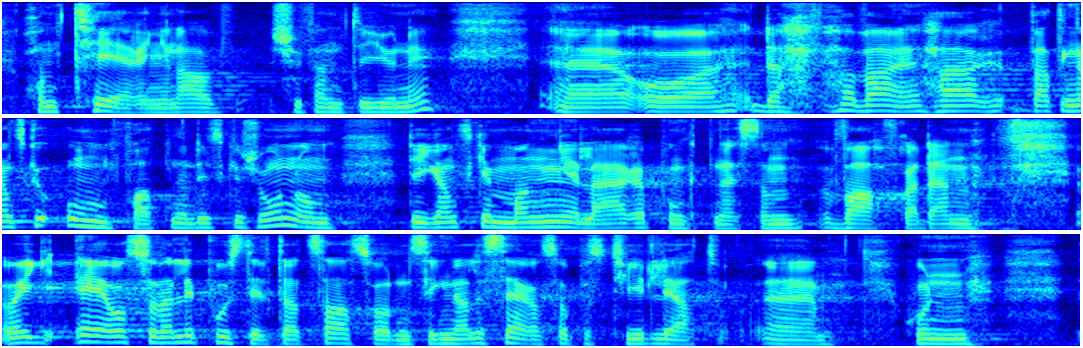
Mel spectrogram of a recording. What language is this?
Norwegian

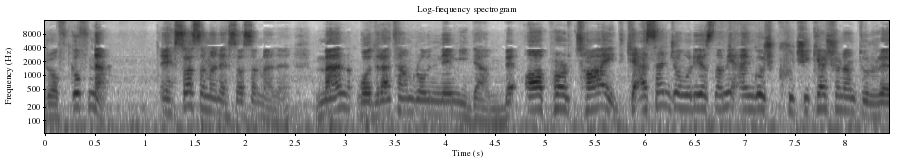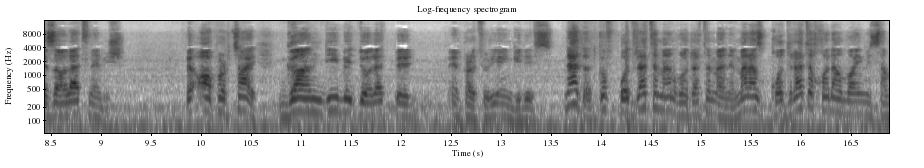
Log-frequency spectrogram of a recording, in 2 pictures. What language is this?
Persian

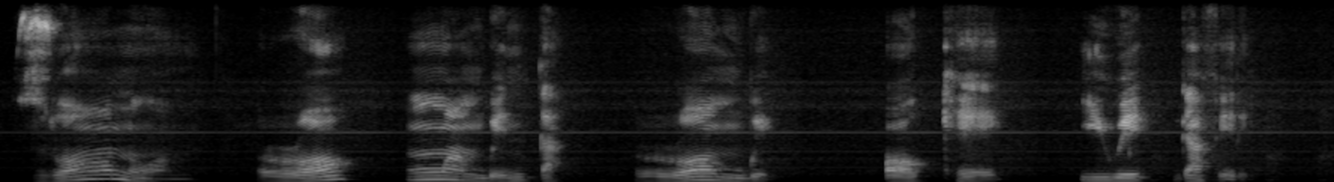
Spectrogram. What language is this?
Igbo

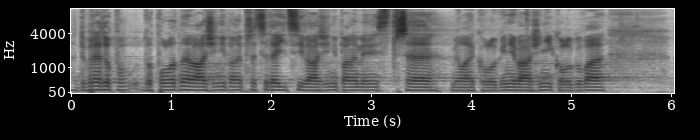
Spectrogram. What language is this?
Czech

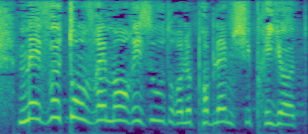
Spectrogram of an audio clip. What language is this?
French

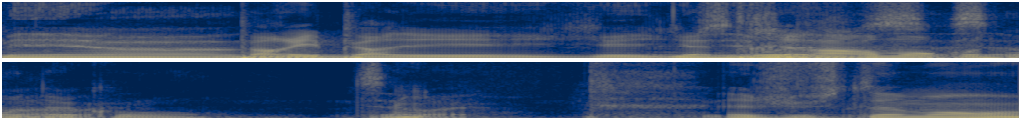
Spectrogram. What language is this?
French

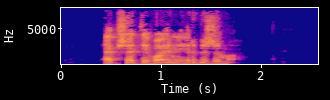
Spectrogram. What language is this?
Western Mari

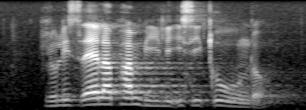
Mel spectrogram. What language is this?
South Ndebele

